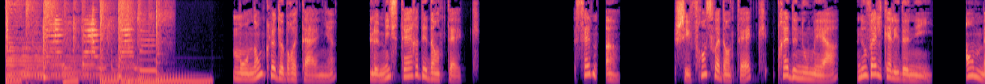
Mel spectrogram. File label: French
